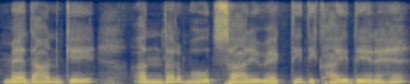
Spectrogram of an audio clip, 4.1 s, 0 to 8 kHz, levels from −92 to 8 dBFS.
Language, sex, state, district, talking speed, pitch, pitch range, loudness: Hindi, female, Jharkhand, Ranchi, 130 wpm, 220 Hz, 210-225 Hz, -14 LUFS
